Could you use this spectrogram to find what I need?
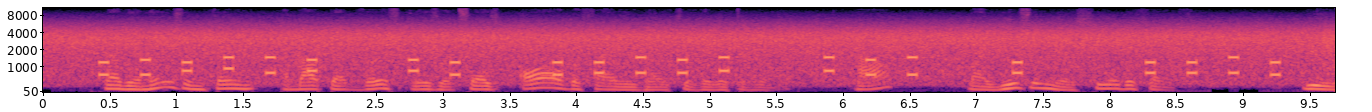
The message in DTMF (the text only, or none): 127#68 81 14659 923 4 4461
